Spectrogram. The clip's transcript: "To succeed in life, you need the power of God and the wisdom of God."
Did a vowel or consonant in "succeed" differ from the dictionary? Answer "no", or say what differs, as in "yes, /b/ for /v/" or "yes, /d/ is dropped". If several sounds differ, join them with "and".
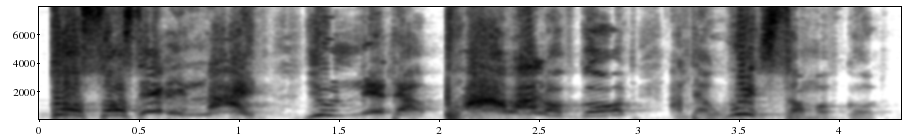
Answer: yes, /k/ is dropped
